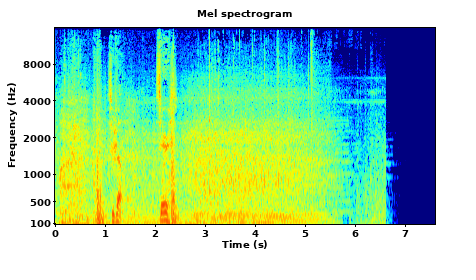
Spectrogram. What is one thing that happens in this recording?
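A truck engine rumbles and drives away, fading.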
